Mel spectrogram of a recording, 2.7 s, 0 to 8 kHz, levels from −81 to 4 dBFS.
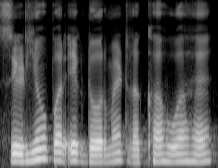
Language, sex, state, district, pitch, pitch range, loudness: Hindi, male, Jharkhand, Ranchi, 135 Hz, 130-150 Hz, -14 LUFS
